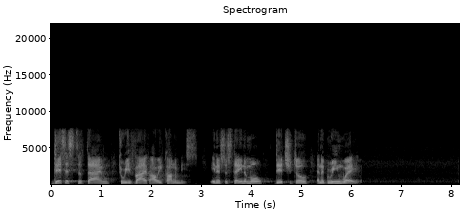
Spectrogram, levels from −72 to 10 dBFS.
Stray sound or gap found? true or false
false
